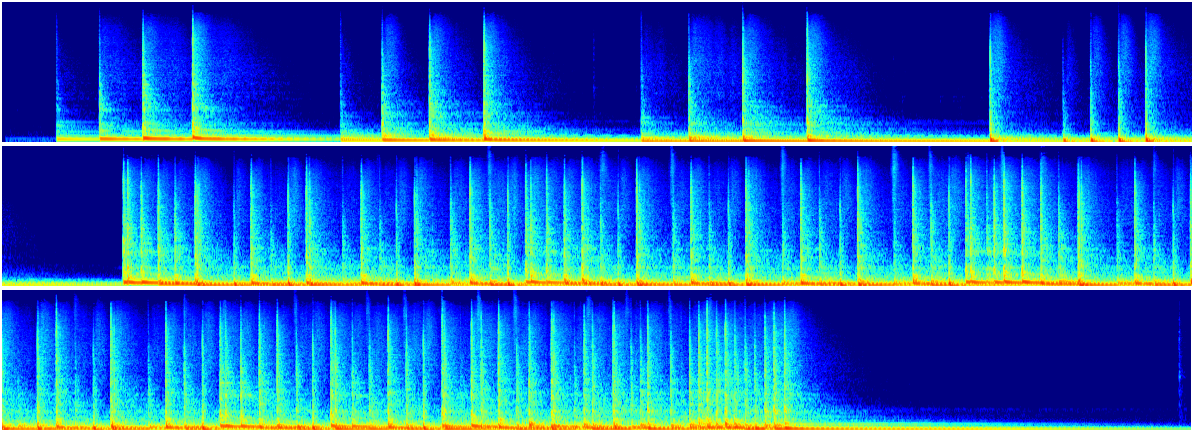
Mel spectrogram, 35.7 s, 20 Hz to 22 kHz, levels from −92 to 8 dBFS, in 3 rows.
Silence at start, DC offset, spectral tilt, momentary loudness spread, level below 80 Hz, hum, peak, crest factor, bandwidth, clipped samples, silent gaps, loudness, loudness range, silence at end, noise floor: 0.55 s; under 0.1%; -7 dB/octave; 16 LU; -20 dBFS; none; -2 dBFS; 14 dB; 13 kHz; under 0.1%; none; -18 LUFS; 7 LU; 0.45 s; -68 dBFS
